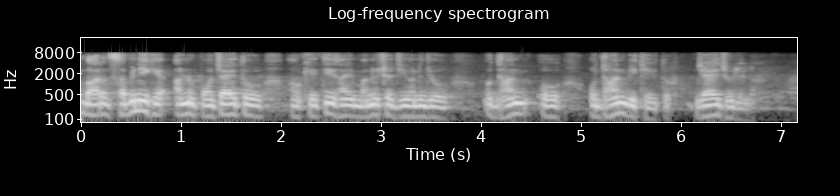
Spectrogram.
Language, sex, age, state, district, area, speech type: Sindhi, male, 45-60, Gujarat, Surat, urban, spontaneous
